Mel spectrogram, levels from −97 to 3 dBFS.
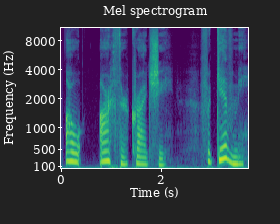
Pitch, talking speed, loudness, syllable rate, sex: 190 Hz, 95 wpm, -17 LUFS, 3.5 syllables/s, female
